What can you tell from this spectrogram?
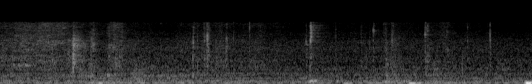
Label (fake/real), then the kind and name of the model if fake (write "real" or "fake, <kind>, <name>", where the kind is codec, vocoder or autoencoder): real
